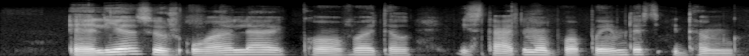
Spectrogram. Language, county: Lithuanian, Vilnius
